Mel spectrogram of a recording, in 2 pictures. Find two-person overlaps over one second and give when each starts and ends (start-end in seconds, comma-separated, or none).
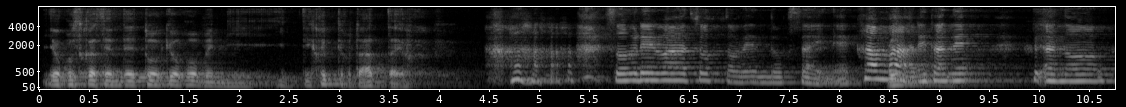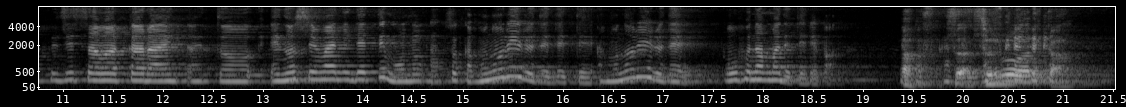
19.4-21.0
